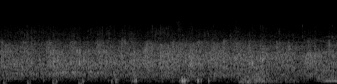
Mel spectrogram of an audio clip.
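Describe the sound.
A church audience in Japan gives faint, steady applause to welcome visiting guests from a Korean church, with many hands clapping evenly throughout.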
